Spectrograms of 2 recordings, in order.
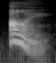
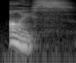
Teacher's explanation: I is known as a closing diphthong because for the final I sound, the mouth closes. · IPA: /aɪ/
